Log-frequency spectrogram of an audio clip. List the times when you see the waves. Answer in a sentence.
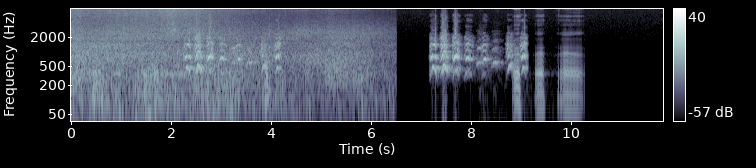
You can hear the waves from 0.0 to 6.5 s.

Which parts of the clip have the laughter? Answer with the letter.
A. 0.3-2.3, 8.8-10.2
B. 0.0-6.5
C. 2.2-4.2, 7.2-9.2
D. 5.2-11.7
A.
